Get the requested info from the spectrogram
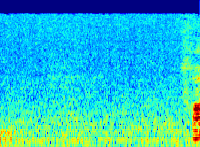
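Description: A pause in speech filled by a steady, even background hiss. A man's voice resumes near the end.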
